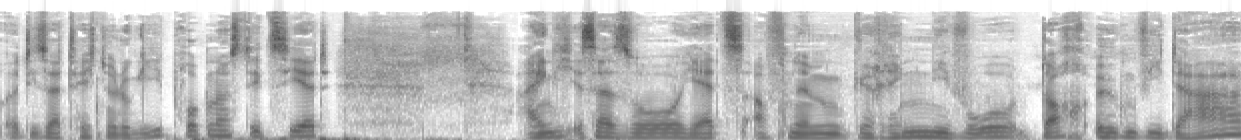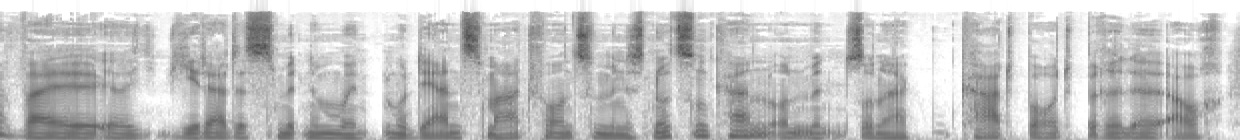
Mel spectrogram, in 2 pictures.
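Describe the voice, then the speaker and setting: A man's voice: lowish voice, vocal fry, no echo. A man hosting a podcast, explaining in a conversational way and rephrasing as he goes. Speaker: podcast host.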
